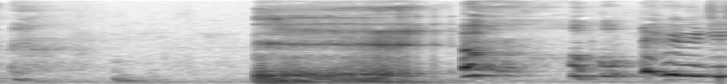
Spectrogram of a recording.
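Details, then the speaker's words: A long, loud, deliberate burp during a burping competition, after brief voices and followed by short laughing talk; burping. "I just burped up chicken burger. I can't. From the top. Chicken burger."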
